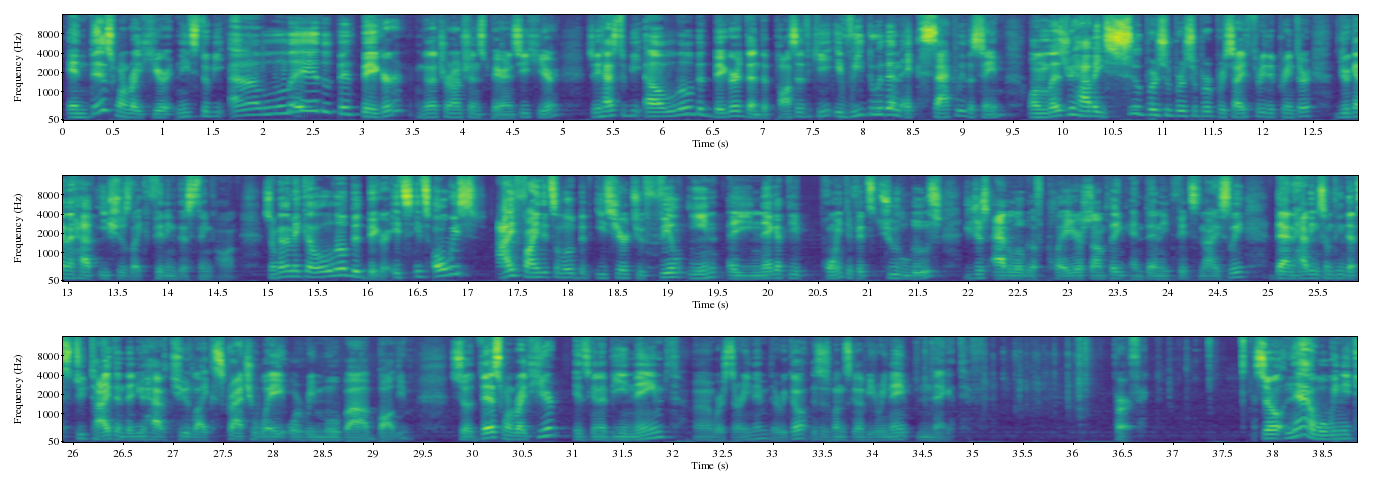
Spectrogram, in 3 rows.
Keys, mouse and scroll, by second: 28.4 q, 33.3-35.6 typing, 35.7 Return.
